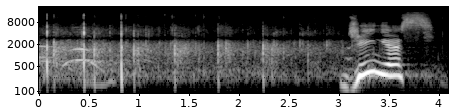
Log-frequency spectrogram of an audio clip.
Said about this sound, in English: Can y'all just give me a round of applause for my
